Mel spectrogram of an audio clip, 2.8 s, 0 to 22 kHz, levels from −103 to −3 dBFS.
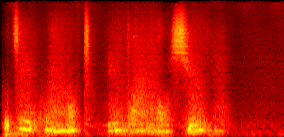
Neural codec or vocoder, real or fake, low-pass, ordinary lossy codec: codec, 44.1 kHz, 0.9 kbps, DAC; fake; none; none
